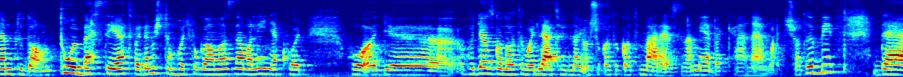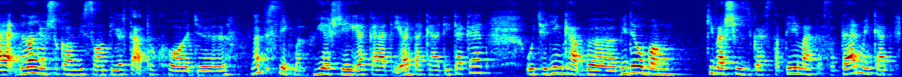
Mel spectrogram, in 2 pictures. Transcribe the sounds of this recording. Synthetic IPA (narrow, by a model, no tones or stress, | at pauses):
nɛmt̪ud̪o̞mt̪uːlbɛseːlt̪vɒɟnɛmiʃt̪ud̪o̞mɦocfo̞ɡɒlmɒznamɒleːɲɛkho̞ɟ | ho̞ɟøho̞ɟɒzd̪ɡond̪olt̪ɒmholɛɦɛt̪ho̞ɟnɒɟo̞nʃo̞kɒt̪okɒt̪maːɾɛznɛmeːrd̪ɛkʰɛlnɛ̰vɒ̰ɟʃɒt̪ø̞bːid̪ɛd̪ɛnɒɟo̞nʃo̞kɒɱviso̞nt̪iːrt̪a̰ːt̪o̞kho̞ɟnɛmbɛseːlikmɛkhyjɛʃeːɡɛkɛt̪eːrd̪ɛkɛlt̪it̪ɛkɛt̪uːchoɟiŋkaːbːøːvid̪ɛoːbɒŋ | kivɛʃeːzːykɛst̪ɒt̪eːmaːt̪ɛst̪ɒt̪ɛrmeːkɛt̪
